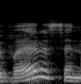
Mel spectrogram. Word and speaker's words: вересень: запишіть правильну слово вересень в слові вересень наголошений перший склад в вересень поставте наголос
